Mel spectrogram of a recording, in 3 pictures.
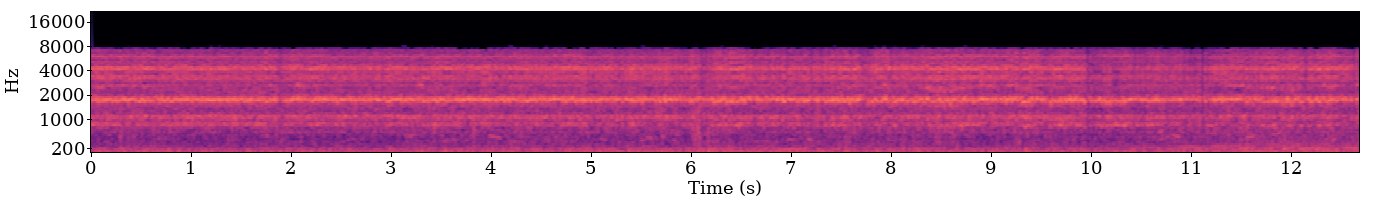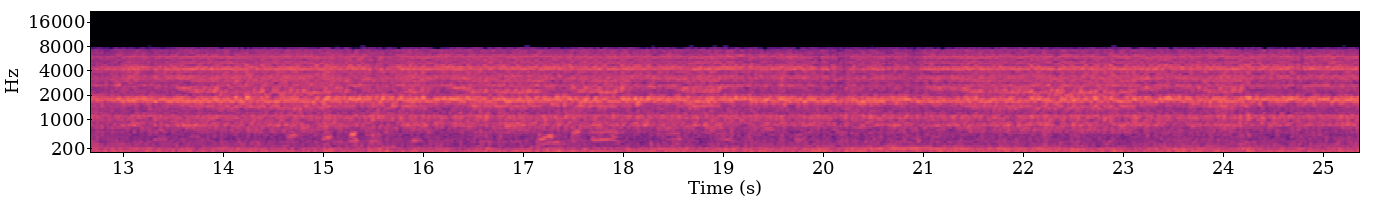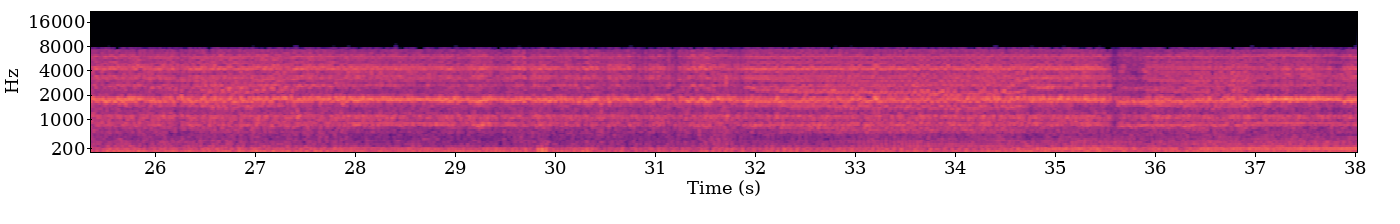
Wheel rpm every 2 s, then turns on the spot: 230, 230, 230, 230, 230, 230, 230, 210, 220, 230, 230, 220, 230, 220, 230, 230, 210, 220, 220.
none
